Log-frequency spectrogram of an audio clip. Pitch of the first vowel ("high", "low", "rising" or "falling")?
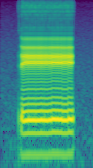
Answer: high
